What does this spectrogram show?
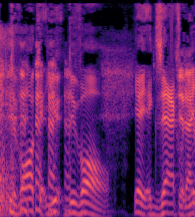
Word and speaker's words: Duval: You pronounced it Duval.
